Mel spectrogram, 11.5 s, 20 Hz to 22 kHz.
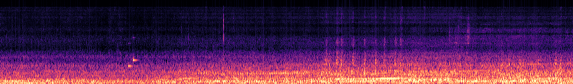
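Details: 2015 Chevrolet Silverado 5.3L V8 running with a lumpy, uneven low beat that never smooths out and little power; engine fully torn down and passenger-side head rebuilt, but the misfire persists, cause not yet found.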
